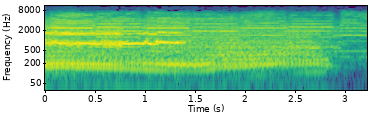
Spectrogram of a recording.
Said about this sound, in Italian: Poi arrivò un'ambulanza. Mi caricarono su una barella e mi trasportarono al pronto soccorso a sirene spiegate.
